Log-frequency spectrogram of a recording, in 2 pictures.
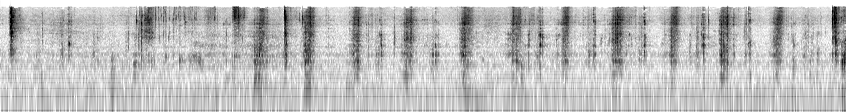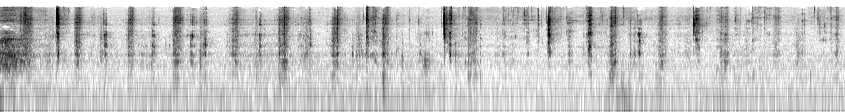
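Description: A person eating close to the microphone: chewing and biting Chapagetti noodles and cabbage kimchi, with many short wet mouth clicks and crunches. There is one longer noisy stretch about halfway through.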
